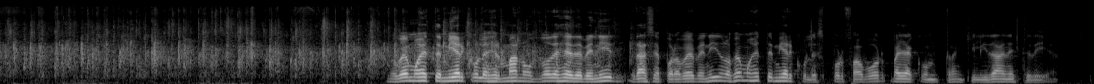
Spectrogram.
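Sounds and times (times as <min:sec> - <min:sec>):
audience applauding: 0:00.0 - 0:06.6
speech: 0:03.9 - 0:10.7.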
